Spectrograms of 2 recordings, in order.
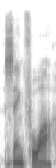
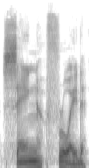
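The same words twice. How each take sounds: First: It is said with its French pronunciation. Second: It is read out as it is spelled. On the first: The speaker calls it right. "But it's pronounced" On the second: The speaker calls it wrong. "That's the, how it's spelled"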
